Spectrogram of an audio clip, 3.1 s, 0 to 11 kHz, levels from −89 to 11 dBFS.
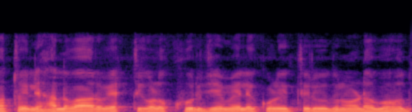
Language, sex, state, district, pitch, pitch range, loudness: Kannada, male, Karnataka, Bidar, 130 Hz, 130-135 Hz, -14 LUFS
